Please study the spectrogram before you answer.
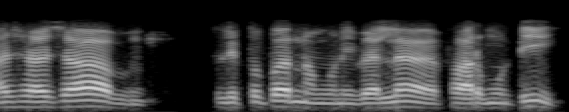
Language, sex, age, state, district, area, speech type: Dogri, male, 30-45, Jammu and Kashmir, Udhampur, urban, conversation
